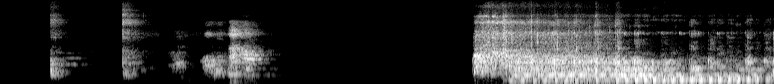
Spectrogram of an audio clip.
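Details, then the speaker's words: Yamaha NMAX after injector cleaning, which fixed stuttering from low to mid rpm, weak full-throttle power and dying when revved; starts promptly and settles into a steady, even, normal idle, as before the fault. "Ini untuk hidupnya langsamnya juga normal ya sama seperti awal"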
